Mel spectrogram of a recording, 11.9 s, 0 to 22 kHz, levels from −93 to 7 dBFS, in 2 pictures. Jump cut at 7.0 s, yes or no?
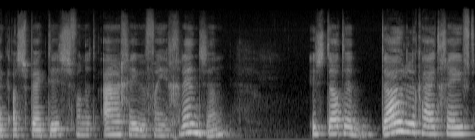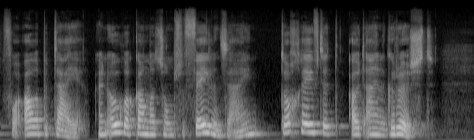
yes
